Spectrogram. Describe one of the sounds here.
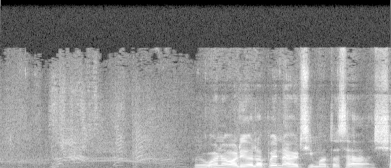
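Fighting sound effects from a video game clash and whoosh.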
